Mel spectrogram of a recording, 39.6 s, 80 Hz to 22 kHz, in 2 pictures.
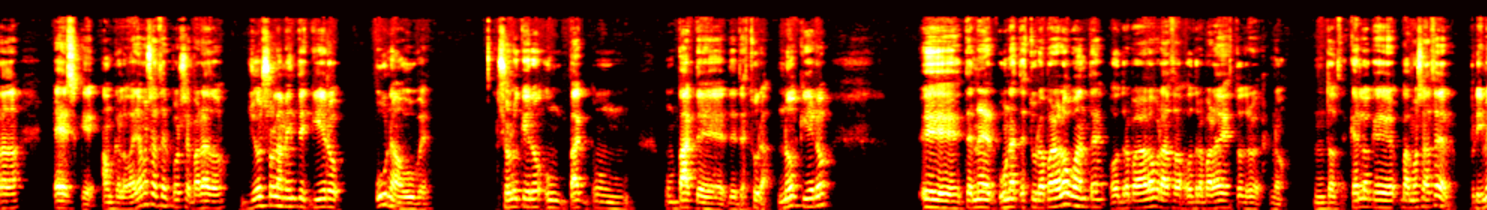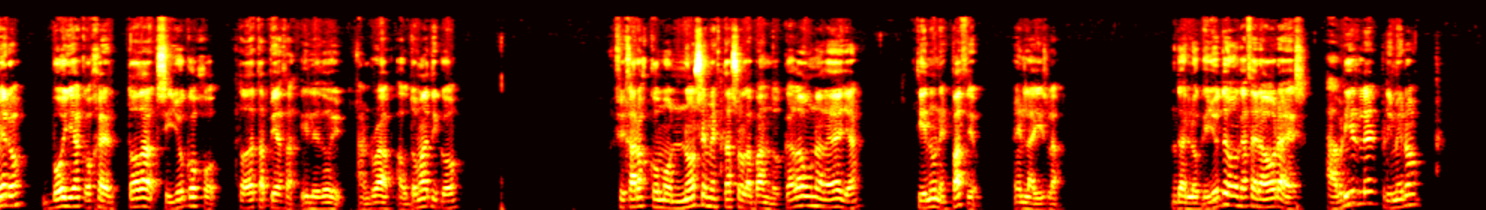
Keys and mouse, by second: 4.0-14.9 ctrl+middle drag, 14.9-20.5 drag, 21.6 shift+right click, 22.8 Tab, 28.7-30.1 ctrl+middle drag, 30.1-38.7 right drag, 38.7-39.6 ctrl+middle drag.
